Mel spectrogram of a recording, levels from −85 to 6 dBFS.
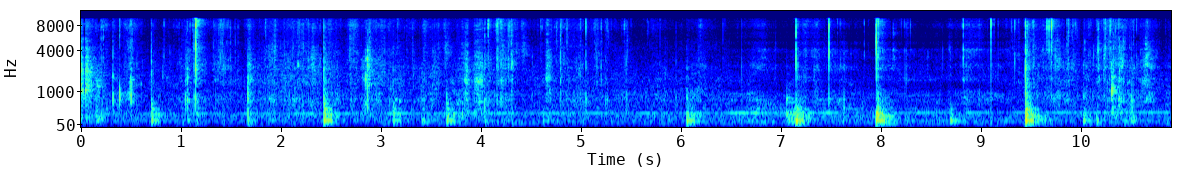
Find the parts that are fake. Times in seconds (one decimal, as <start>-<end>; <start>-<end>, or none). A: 6.5-9.3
